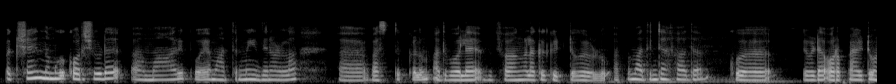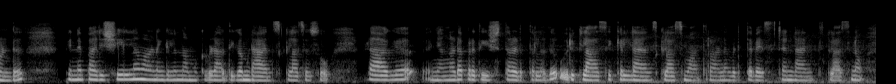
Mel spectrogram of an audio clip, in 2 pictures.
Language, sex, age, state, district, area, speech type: Malayalam, female, 18-30, Kerala, Idukki, rural, spontaneous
